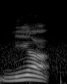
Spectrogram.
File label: "nya", Roon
